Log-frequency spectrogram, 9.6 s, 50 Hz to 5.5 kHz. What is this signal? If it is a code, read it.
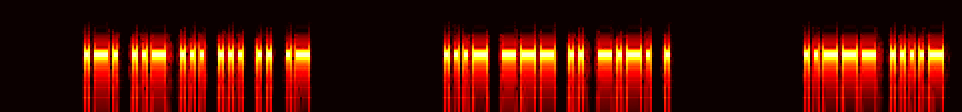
Morse code, heard as a keyed tone, about 25 wpm, 550 Hz. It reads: RUSSIA VOICE 24
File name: Ultimate Word List / 25WPM Ultimate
